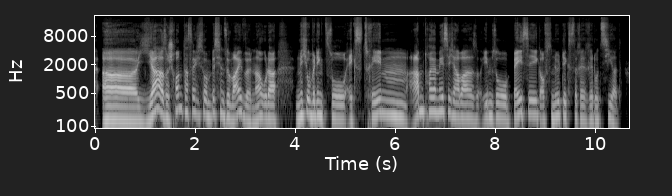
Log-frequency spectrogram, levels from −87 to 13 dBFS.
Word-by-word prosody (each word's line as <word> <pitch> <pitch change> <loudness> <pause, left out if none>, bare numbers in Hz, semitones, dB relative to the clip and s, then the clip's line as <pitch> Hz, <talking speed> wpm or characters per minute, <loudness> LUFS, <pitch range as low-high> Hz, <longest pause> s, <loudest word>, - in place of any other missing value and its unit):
Äh, 130 -1 +7
ja 125 +4 +4
also 170 -5 +2
schon 220 - -2
tatsächlich 195 -4 -7
so 185 - -5
'n 160 -3 -4
bisschen 185 0 -6
Survival, 145 -2 -1
ne? 135 +6 -1
Oder 145 -2 +1 0.3
nicht 165 +6 -1
unbedingt 170 -3 0
so 145 -3 -3
extrem 165 +3 -3
abenteuermäßig 205 -2 -1
aber 150 -1 0
s 145 0 -11
ebenso 150 -1 -4
basic 175 +1 0
aufs 135 0 -7
Nötigste 160 0 -6
re 135 -3 -7
reduziert, 135 +1 -7
155 Hz, 135 wpm, -21 LUFS, 140-175 Hz, 0.3 s, Äh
